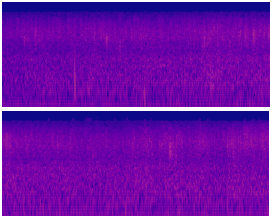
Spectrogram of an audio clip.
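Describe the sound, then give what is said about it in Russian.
Rain falls steadily in a continuous, even hiss of countless drops on a surface, with no individual drops standing out and no voices. “Дождь идет.”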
